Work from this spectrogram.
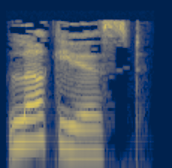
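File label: "luckiest", British English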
